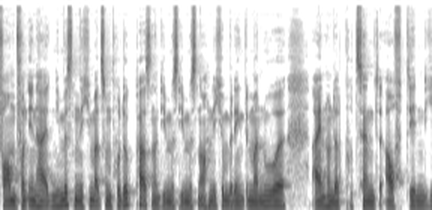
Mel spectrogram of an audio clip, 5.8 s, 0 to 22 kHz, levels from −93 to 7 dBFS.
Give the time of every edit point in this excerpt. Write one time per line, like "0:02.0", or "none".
0:02.4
